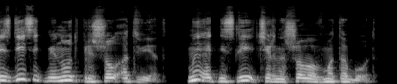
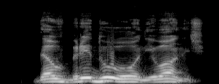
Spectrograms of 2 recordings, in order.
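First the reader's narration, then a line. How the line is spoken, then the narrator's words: Deep bass voice. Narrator (Russian): пробасил Данилов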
